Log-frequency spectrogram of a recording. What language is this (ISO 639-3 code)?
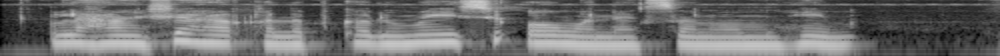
som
